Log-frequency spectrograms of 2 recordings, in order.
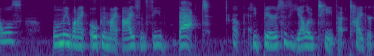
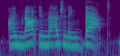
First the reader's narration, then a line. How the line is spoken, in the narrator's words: Goosefeather spat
